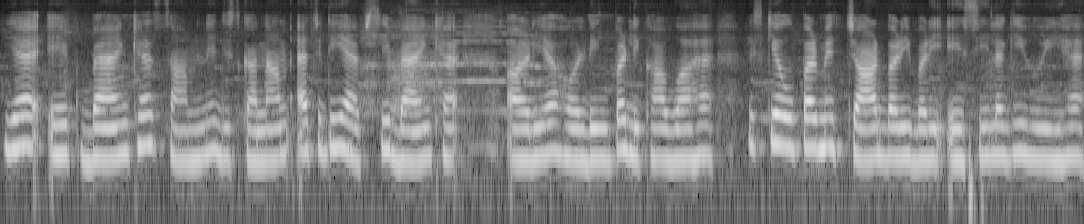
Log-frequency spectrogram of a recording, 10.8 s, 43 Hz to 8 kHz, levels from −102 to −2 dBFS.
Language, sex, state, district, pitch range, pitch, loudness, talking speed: Hindi, female, Bihar, Araria, 200-240 Hz, 205 Hz, -24 LUFS, 150 wpm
